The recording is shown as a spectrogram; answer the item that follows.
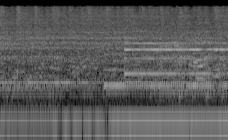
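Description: Live band playing an instrumental passage without vocals: a steady bass line underneath, with held higher notes coming in about a second in.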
